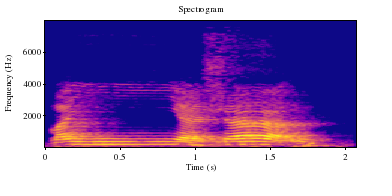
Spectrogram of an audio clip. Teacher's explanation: Maksudnya adalah ketika dia masuk ke huruf ya, dia ditahan. Jadi tidak keburu-buru melepaskan. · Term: idgham bi gunnah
